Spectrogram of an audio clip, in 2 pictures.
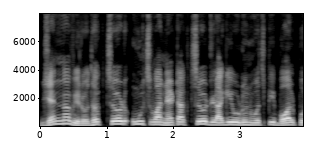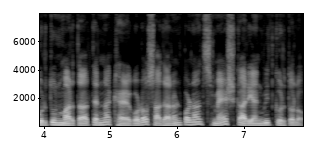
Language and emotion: Goan Konkani, neutral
